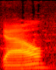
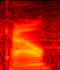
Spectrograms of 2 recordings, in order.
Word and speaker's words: Gao: His name is pronounced Gao. Yeah. He's fine with everybody calling him Cow, and he does indeed tell people That's that how it's, that's that how it's he tells.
